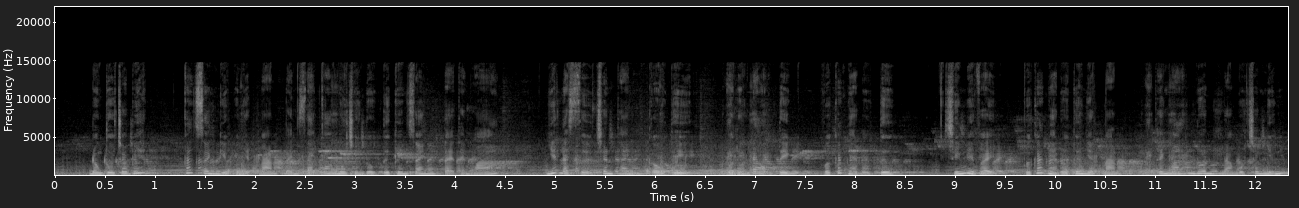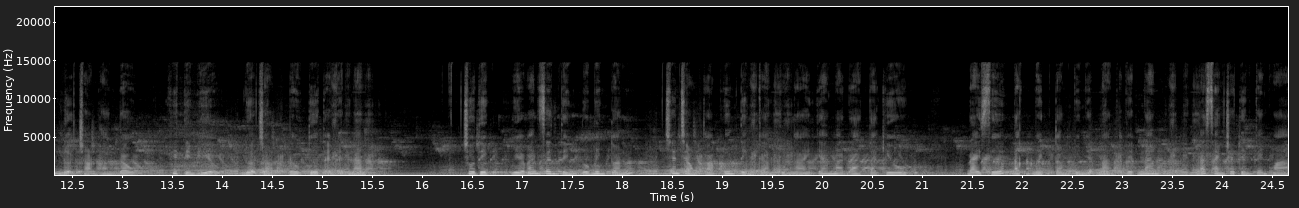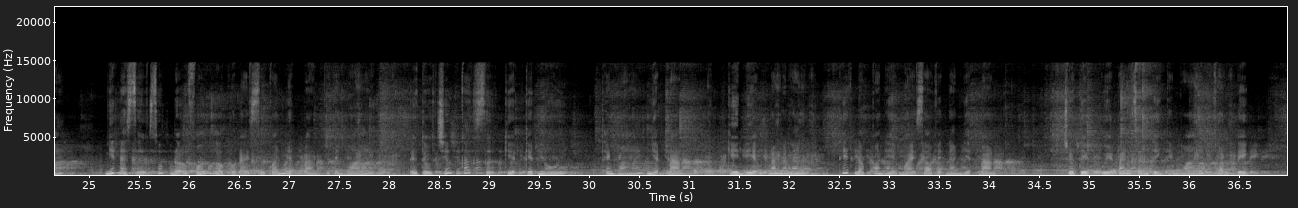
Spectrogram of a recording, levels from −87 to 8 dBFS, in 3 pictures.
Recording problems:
echo of what is said; strong; throughout; 120 ms later, 8 dB below the speech
electrical hum; loud; throughout; 50 Hz, 5 dB below the speech
animal sounds; noticeable; throughout; 20 dB below the speech

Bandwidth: 14.5 kHz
